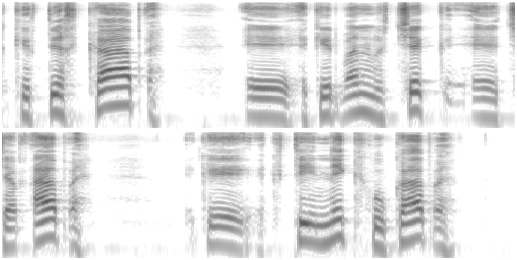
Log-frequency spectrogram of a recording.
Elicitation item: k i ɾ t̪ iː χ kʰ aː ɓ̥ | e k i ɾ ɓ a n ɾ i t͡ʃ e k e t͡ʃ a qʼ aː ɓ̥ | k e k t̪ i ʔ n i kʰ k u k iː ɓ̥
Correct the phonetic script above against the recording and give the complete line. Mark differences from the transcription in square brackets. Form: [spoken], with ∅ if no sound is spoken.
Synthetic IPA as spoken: k i ɾ t̪ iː χ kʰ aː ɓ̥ | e k i ɾ ɓ a n ɾ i t͡ʃ e k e t͡ʃ a qʼ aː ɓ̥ | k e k t̪ i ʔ n i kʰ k u k [aː] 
